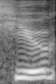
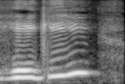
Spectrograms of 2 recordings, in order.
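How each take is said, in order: First: The word does not end with an 'ee' sound. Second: The word ends with an 'ee' sound. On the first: The speaker calls it right. "but it's Hygge" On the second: The speaker calls it wrong. "you want to say Higgy"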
